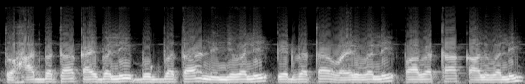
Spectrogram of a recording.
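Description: A man's voice: medium pitch, flat delivery, fairly quick, a little mellow, clean tone, highs cut off. A man with a Bengali accent gives a spoken vocabulary lesson, repeating each word and asking and answering his own questions. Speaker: language teacher.

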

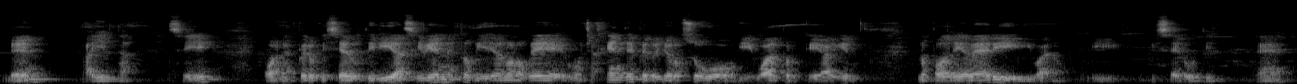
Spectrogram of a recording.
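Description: A man giving a casual video lesson on pronunciation, checking in with "¿sí?" and slowly demonstrating sounds. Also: sits low, fairly even intonation, gravelly, a bit bright, echoey room, slight background noise. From Latin America. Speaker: language teacher.

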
